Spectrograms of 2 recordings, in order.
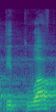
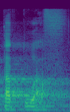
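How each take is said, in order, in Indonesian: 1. Suku kata pertama memiliki vokal 'i'. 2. Suku kata pertama memiliki vokal 'a'. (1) "Boleh dibaca titwaf" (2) "boleh dibaca tatwaf"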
